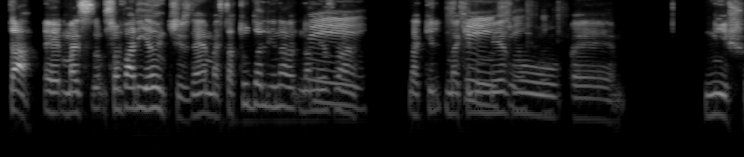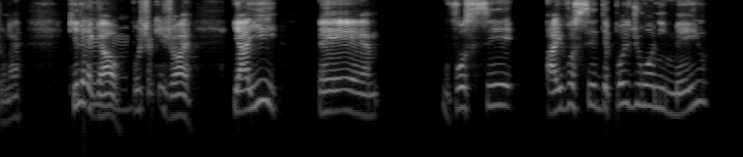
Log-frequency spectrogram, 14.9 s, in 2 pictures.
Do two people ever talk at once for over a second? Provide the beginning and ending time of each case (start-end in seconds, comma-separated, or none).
4.4-5.7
